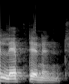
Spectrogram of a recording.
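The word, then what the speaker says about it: lieutenant: লেফটেন্যান্ট বানান করতে হবে LIE লাই, তারপর ইউ, তারপর টেন TEN, তারপর হচ্ছে ANT লাই ইউ টেন অ্যান্ট, মানে মিথ্যা তুমি 10 পিঁপড়া, এরকম একটা টেকনিক দিয়ে সবাই মনে রাখে। তো উচ্চারণটা হচ্ছে লেফটেন্যান্ট।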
